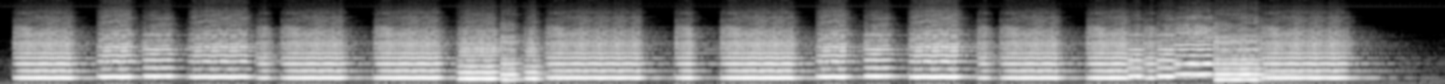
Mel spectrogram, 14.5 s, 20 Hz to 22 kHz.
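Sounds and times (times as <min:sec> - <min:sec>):
violin main melody: 0:00.1 - 0:14.0.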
